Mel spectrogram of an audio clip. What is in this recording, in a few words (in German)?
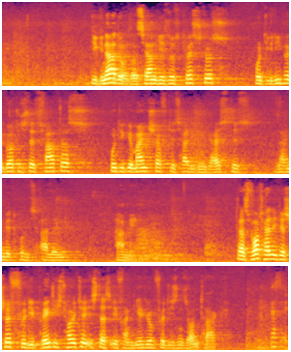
Lesepredigt; am 5. So. nach Trinitatis; Lukas 5, 1-11; Stuttgart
